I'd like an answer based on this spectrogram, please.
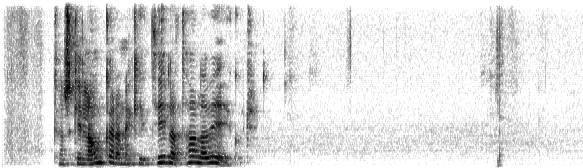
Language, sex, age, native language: Icelandic, female, 50-59, Icelandic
